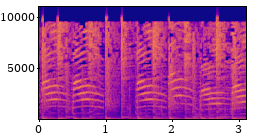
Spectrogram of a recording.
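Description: Cat meows arranged into a song, sung as though by animals, with rising and falling mewing cries on a steady rhythmic beat. The meows repeat many times over a thumping low backing.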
